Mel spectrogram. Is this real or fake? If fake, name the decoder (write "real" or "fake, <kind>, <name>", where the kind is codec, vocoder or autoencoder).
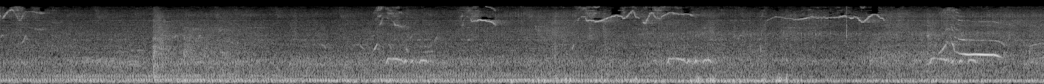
fake, vocoder, BigVGAN v2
